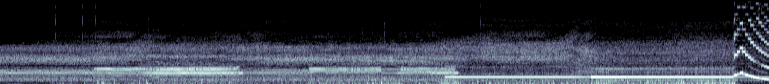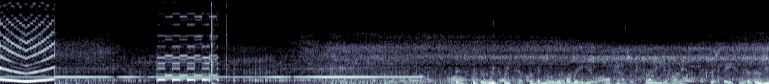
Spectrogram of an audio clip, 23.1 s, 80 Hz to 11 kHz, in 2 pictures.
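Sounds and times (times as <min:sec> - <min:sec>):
radio static: 0:00.8 - 0:06.6
steady warning alarm tone: 0:00.8 - 0:18.7
swooping tone: 0:11.0 - 0:18.0
two-tone data bursts: 0:11.0 - 0:18.1.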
